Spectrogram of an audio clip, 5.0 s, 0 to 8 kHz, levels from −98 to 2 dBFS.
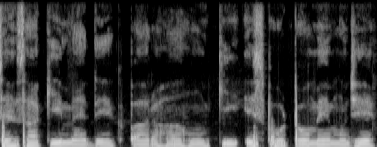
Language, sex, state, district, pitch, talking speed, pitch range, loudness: Hindi, male, Madhya Pradesh, Bhopal, 105 Hz, 145 wpm, 105-110 Hz, -21 LUFS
